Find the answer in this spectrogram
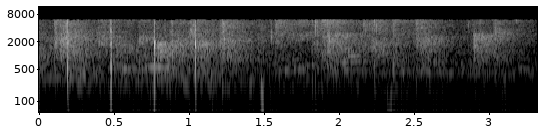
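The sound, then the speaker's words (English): A few scattered, sharp hand claps ring out at uneven intervals, sparse rather than full applause, over a low murmur of background noise. “Thank you very much. Clap.”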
